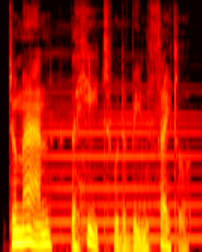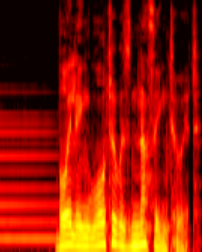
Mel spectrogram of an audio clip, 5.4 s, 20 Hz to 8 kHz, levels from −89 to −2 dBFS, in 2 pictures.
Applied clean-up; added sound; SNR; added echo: none; Bowed string instrument; 18 dB; none.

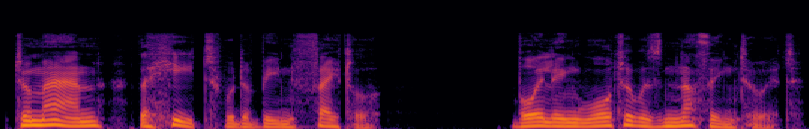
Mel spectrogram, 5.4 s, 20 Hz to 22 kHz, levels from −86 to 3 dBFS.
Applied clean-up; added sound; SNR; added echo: none; none; none; none.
